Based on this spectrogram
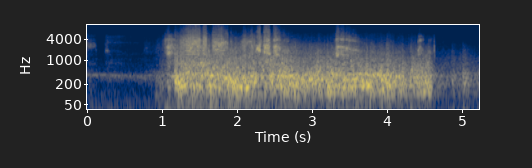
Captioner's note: thunder claps; shrew snarls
